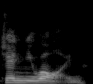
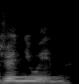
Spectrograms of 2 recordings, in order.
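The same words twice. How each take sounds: First: The word is said in a Birmingham accent. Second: The word is said in a standard accent. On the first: "Is that a Birmingham thing" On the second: "rather than"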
